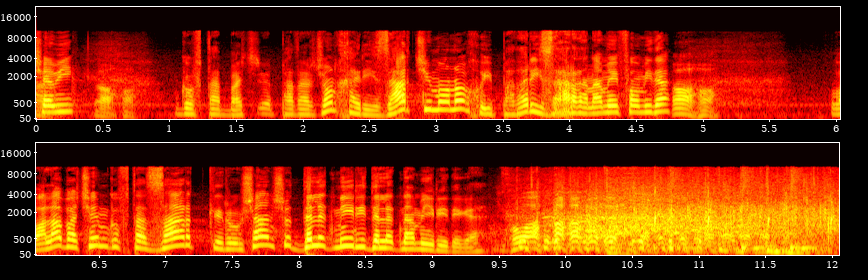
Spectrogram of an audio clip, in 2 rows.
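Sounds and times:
audience laughter: 9.5s - 12.0s
audience applauding: 9.7s - 12.0s.

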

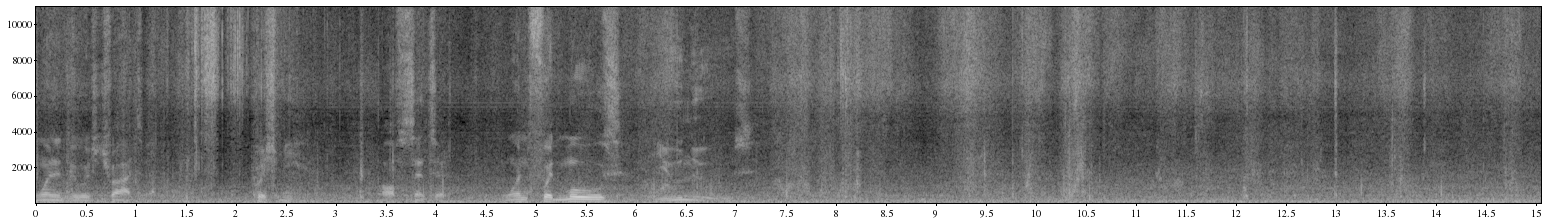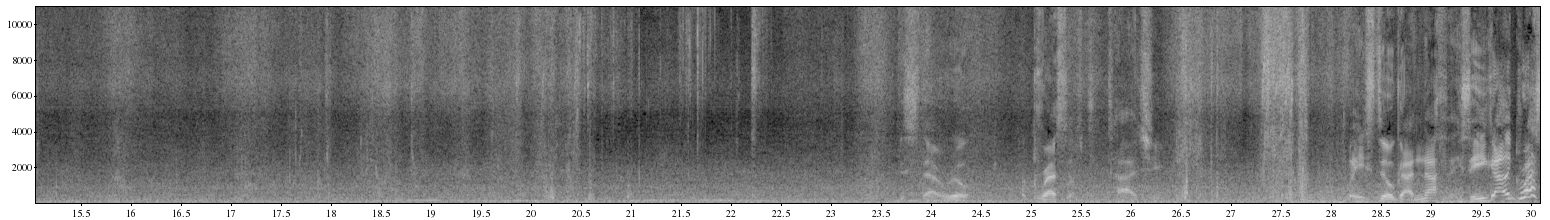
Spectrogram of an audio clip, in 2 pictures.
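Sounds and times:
jacket fabric rustling: 0.0s - 29.7s
low outdoor rumble: 0.0s - 30.0s.

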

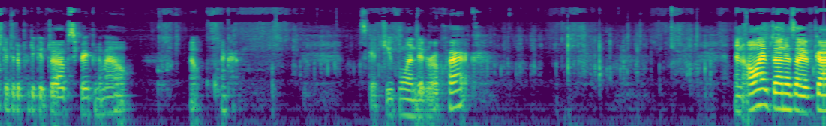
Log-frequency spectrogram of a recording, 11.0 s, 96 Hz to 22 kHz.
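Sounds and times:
spatula stirring in cup: 2.1s - 11.0s.

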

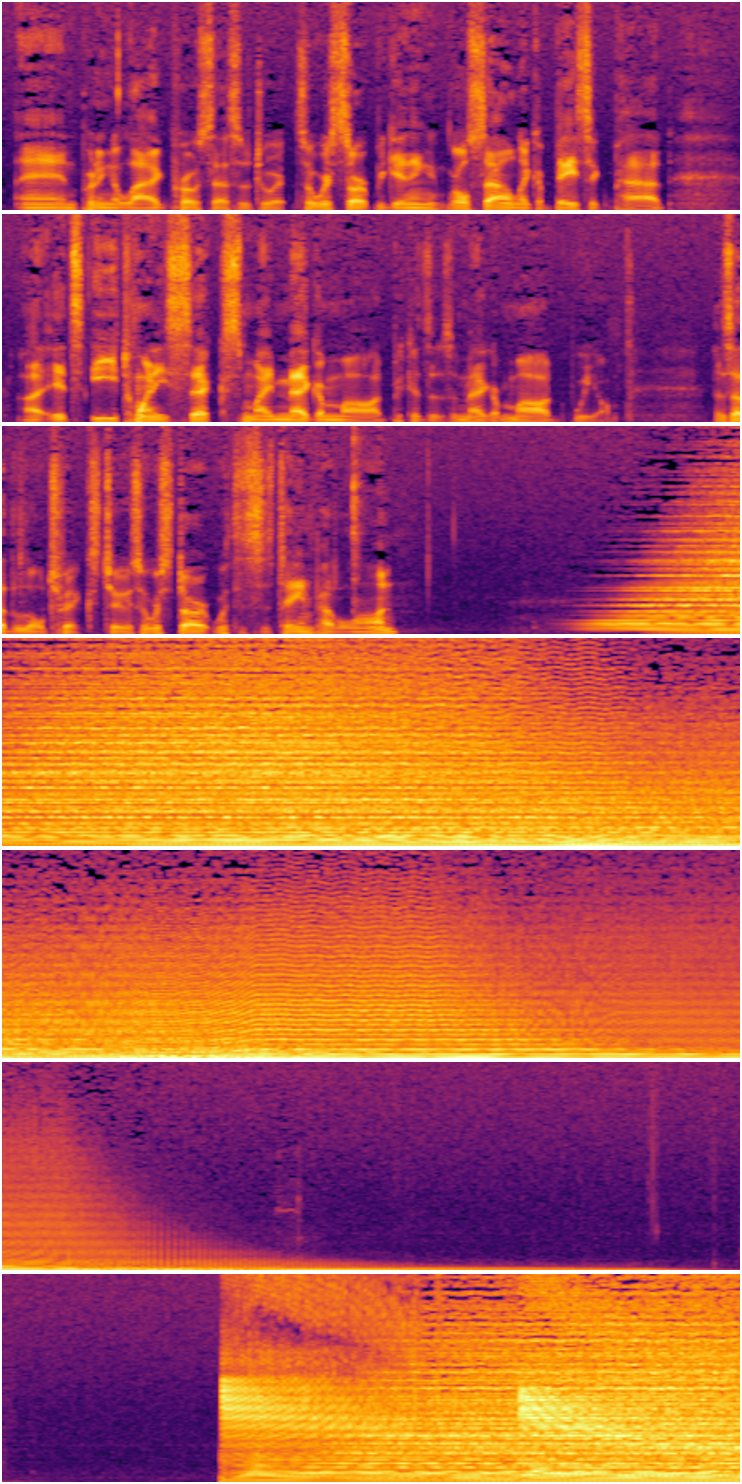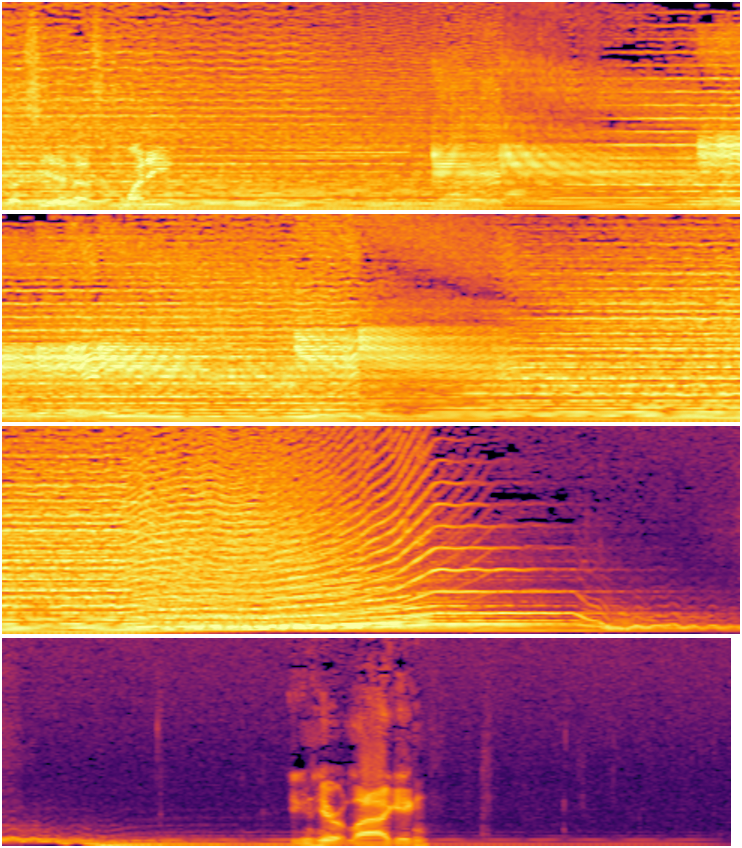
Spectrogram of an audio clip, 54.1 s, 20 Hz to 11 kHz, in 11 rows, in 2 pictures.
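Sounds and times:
synthesizer pad chord: 13.6s - 26.5s, 31.0s - 54.0s.

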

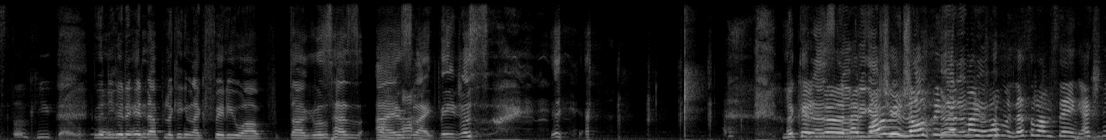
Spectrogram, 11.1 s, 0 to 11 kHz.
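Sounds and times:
person speaking: 3.7s - 4.7s.

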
